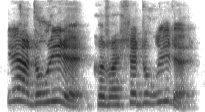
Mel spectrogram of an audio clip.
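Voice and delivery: loud, snippy mock insistence; snarky. Real, not acted. Vlogger snapping at her own post, snarky and loud. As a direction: snap it like an irritated bossy user. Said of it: "I get snarky".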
